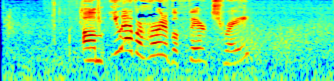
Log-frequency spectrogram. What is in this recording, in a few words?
female marine; h3dialogue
